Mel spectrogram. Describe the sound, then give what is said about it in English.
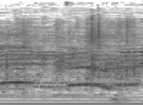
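An audience at a church service clapping hands and stomping feet in a steady, dense wash of noise, with voices murmuring and a sustained musical tone held underneath, fairly even in loudness throughout. “Clap your hands. Stomp your feet.”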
